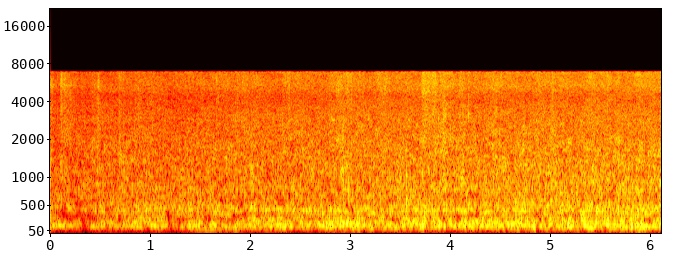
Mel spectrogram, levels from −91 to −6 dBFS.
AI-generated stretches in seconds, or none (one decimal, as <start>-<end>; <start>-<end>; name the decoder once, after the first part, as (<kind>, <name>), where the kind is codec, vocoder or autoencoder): 0.0-1.1 (autoencoder, DAC-VAE); 1.7-6.1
